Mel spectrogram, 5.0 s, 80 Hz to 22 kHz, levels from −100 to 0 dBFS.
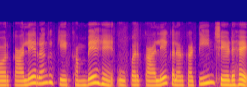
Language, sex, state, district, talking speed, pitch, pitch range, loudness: Hindi, female, Himachal Pradesh, Shimla, 145 wpm, 200 Hz, 190-250 Hz, -16 LUFS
